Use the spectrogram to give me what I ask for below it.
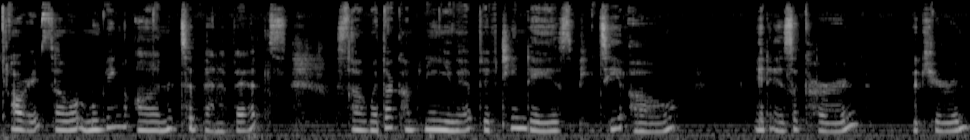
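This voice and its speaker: Soft-spoken and gentle in tone, a woman talks at a fairly slow pace with big swings in loudness. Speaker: ASMR creator. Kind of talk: ASMR roleplay as an HR manager giving a new-hire orientation. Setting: quiet close-mic recording with typing and mouse clicking sounds. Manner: soft-spoken, gentle.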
